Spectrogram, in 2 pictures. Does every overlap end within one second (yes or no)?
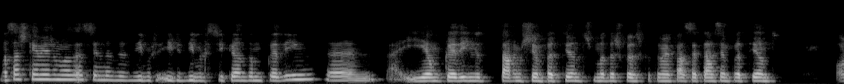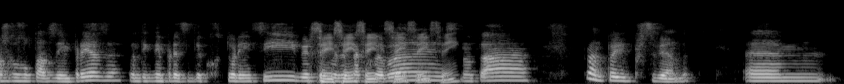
no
